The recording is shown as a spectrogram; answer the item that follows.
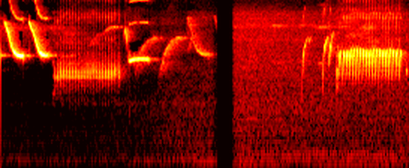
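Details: Canary song meant to encourage other canaries to sing: a few downslurred whistles, a steady trilled roll, scattered chirps, a short gap, then a fast buzzy trill.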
